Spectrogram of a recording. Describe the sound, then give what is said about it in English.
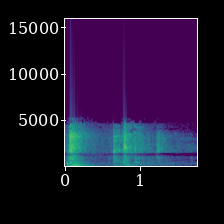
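A key turns in a door lock: a handful of metallic clicks and clunks, spaced unevenly over a couple of seconds, each ringing out briefly, with no talking. “Wait, I locked the door.”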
